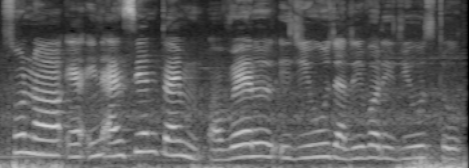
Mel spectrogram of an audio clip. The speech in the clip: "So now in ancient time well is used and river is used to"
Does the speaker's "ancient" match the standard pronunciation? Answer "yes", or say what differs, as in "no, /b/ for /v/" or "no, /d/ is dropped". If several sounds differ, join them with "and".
no, /s/ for /ʃ/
